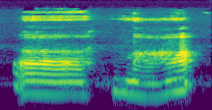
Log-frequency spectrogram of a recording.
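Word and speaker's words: 骂: and it means ma it's pronounced ma in the fourth tone it means to scold so sometimes as I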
